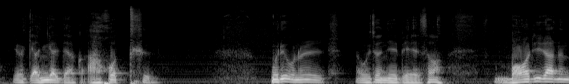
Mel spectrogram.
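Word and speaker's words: אחות: 그래서 아흐트인데 그 발음이 이렇게 연결되어 있고 아호트.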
